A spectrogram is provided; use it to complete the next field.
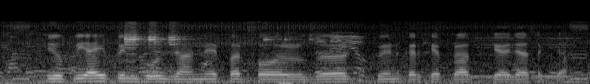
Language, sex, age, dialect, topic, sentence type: Hindi, male, 18-24, Kanauji Braj Bhasha, banking, statement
